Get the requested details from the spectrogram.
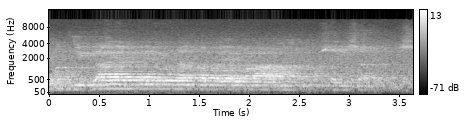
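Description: A man chants in a large echoing hall.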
